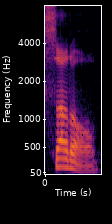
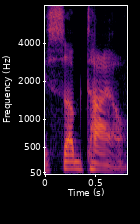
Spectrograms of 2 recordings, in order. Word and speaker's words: subtle: word, of course, is pronounced subtle, but it's a common mispronunciation within One Westism to say subtile.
